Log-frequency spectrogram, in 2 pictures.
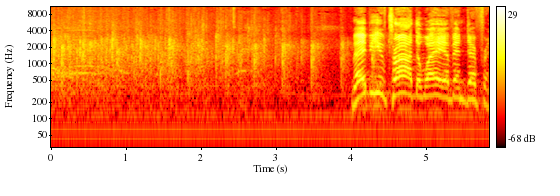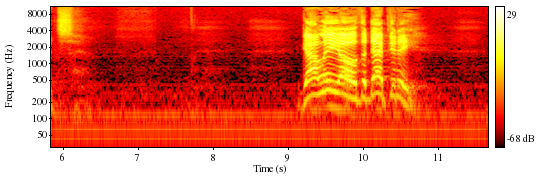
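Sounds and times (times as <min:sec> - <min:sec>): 
crowd clapping hands in dense steady applause: 0:00.0 - 0:04.0
speech: 0:04.0 - 0:06.2, 0:09.2 - 0:10.8.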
